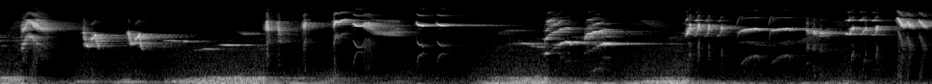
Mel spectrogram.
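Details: Orange-headed thrush in varied, energetic singing for training songbirds: quick high chips, short slurred whistles and buzzy trills in rapid succession, with bursts of low rumbling background noise.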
